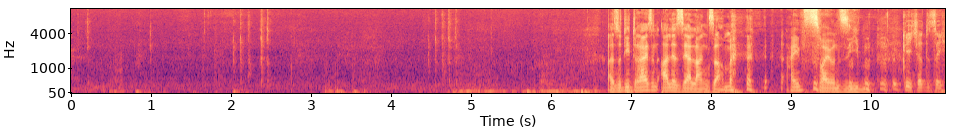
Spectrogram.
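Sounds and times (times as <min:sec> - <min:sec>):
typing a dice roll command on a computer keyboard: 0:01.7 - 0:02.6, 0:04.4 - 0:05.0
speech: 0:06.7 - 0:10.9
laughter: 0:08.0 - 0:10.9.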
